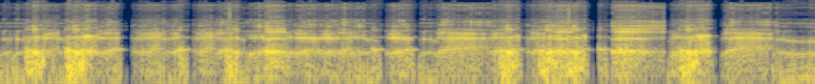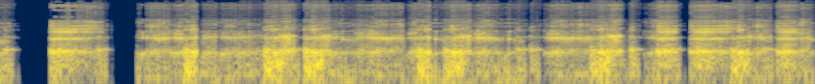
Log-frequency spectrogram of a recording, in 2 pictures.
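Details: Person burping: a long run of loud, deep, repeated burps, about twenty in twelve seconds, with only brief pauses between them.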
